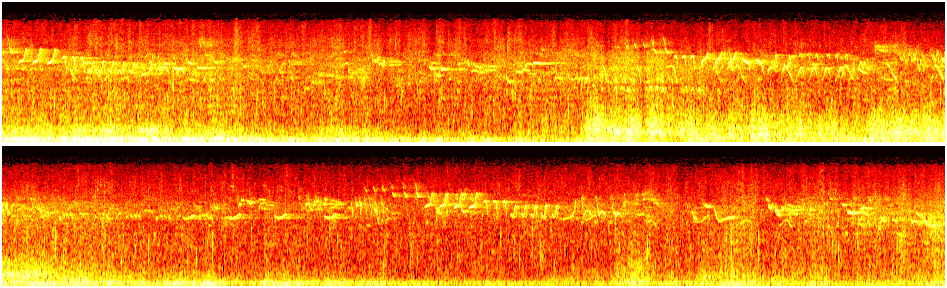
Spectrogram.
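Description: Near silence, with faint, repeated small bird chirps.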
